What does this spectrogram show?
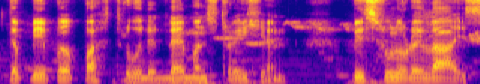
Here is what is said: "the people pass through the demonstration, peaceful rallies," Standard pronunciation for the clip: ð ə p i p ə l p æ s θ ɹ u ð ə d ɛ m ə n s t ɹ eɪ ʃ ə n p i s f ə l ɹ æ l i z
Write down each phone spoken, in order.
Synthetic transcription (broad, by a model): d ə p i p ə l p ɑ s t ɹ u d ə d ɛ m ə n s t ɹ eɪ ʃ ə n p i s f ə l ɹ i l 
